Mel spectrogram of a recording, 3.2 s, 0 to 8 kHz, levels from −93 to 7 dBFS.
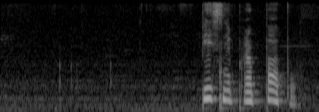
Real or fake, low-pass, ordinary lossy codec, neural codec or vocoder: real; 7.2 kHz; none; none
